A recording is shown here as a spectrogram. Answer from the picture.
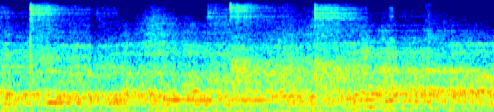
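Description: People talking in a large hall, with a couple of light clicks of a table tennis ball, about a second apart.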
